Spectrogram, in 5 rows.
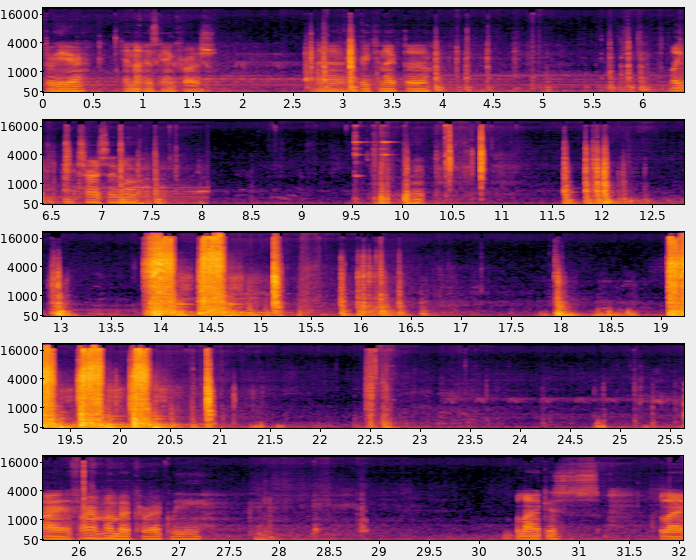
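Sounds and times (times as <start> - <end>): rattling and knocking: 13.8 - 15.2, 19.1 - 20.9.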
